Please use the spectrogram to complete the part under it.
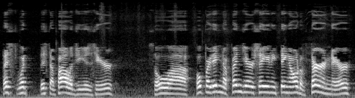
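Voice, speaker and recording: A man's voice: high-pitched, moderate pace, a bit bright. A man voicing a long-winded male cartoon coach who leaves a folksy, rambling apology on an answering machine. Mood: sheepish.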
